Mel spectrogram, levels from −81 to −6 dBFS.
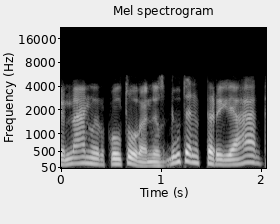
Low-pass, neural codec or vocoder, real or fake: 5.4 kHz; codec, 16 kHz, 1 kbps, FreqCodec, larger model; fake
